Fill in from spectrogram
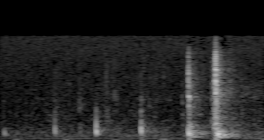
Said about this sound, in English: Annie, close the door. Close it.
